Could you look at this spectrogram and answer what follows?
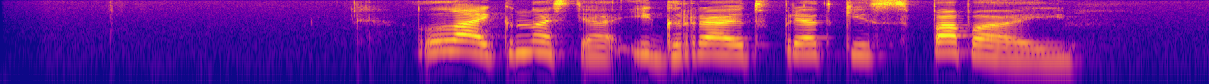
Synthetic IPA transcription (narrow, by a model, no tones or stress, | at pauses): lˠajknasʲtʲaʔɪɡrajʊt̪fpɾʲat̪kʲɪspapəj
